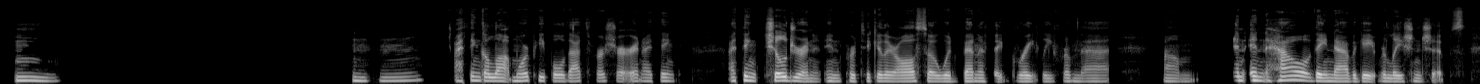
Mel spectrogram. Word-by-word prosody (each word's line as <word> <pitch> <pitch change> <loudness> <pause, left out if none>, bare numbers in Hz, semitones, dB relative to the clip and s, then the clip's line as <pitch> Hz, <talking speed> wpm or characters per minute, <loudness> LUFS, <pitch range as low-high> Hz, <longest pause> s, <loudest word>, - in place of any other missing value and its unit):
Mm. 175 -3 0 2.9
Mhm. 170 +3 -5 0.3
I 165 - +1
think 180 +1 -1
a - - +6
lot 160 -1 +3
more 165 +2 +3
people 155 -4 0
that's 150 +1 -3
for 155 0 -6
sure 145 -3 -4
and 155 - -2
I 155 - -4
think 155 0 -5 0.5
I 170 - 0
think 175 -2 +2
children 165 -5 +5
in 150 -1 -3
particular 150 -1 0
also 145 0 +2
would 140 -1 0
benefit 145 0 -1
greatly 140 -1 -2
from 150 0 -7
that, 140 0 -7 0.5
um, 70 0 -8 0.4
and 185 -1 +2
and 180 -2 +5
how 190 +1 +4
they 160 -1 +6
navigate 145 -1 +2
relationships. 145 0 -3
155 Hz, 130 wpm, -23 LUFS, 145-170 Hz, 2.9 s, a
